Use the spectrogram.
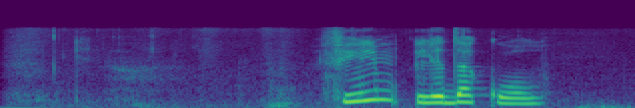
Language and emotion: Russian, neutral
